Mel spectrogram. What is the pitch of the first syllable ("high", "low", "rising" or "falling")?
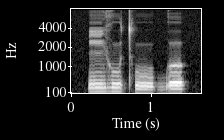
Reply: high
